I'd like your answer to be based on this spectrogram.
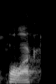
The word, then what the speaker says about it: Pulock: But also Ryan, you know, the Dauphin crowd is going to see, I always say Ryan Pulock, but I think I've even said it to his face and I might be wrong. Is that the pronunciation? I'm not a radio guy. – Yeah, it's Pulock.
